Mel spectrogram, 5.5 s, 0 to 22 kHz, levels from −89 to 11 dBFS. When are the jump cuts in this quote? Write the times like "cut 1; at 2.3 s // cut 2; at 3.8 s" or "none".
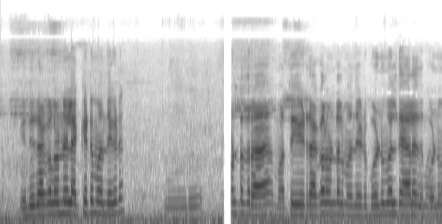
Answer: cut 1; at 2.9 s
